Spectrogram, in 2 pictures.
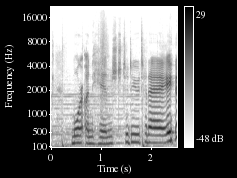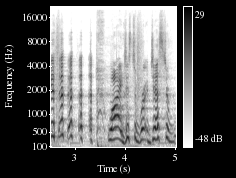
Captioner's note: laughs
